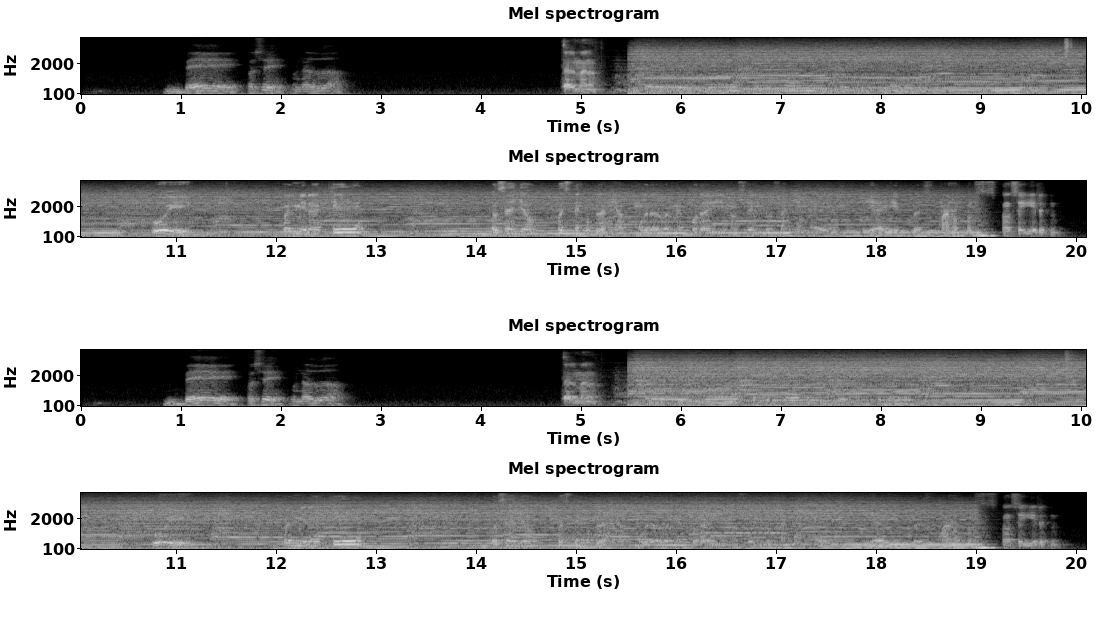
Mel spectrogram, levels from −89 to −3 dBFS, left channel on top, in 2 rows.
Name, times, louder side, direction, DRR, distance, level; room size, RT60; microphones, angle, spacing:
voice 1, 0.8-2.6 5.6-8.4 18.2-18.4, right 2 dB, 60° right, 0.9 m, -34 dB
voice 2, 4.8-5.2 9.8-9.9 10.8-11.2 12.1-12.9 14.1-19.8, left 2 dB, 30° left, 0.5 m, -29 dB
sound 1, 5.2-19.1, right 1 dB, 40° right, 1.5 m, -28 dB
5.1 x 2.4 x 2.3 m
head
